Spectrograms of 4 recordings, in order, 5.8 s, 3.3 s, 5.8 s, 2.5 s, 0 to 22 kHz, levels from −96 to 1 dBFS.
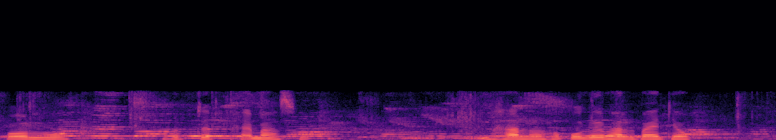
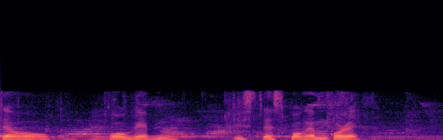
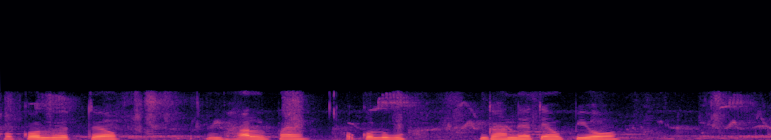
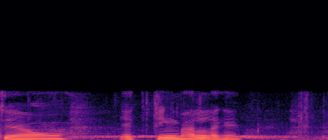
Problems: background sounds at intervals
